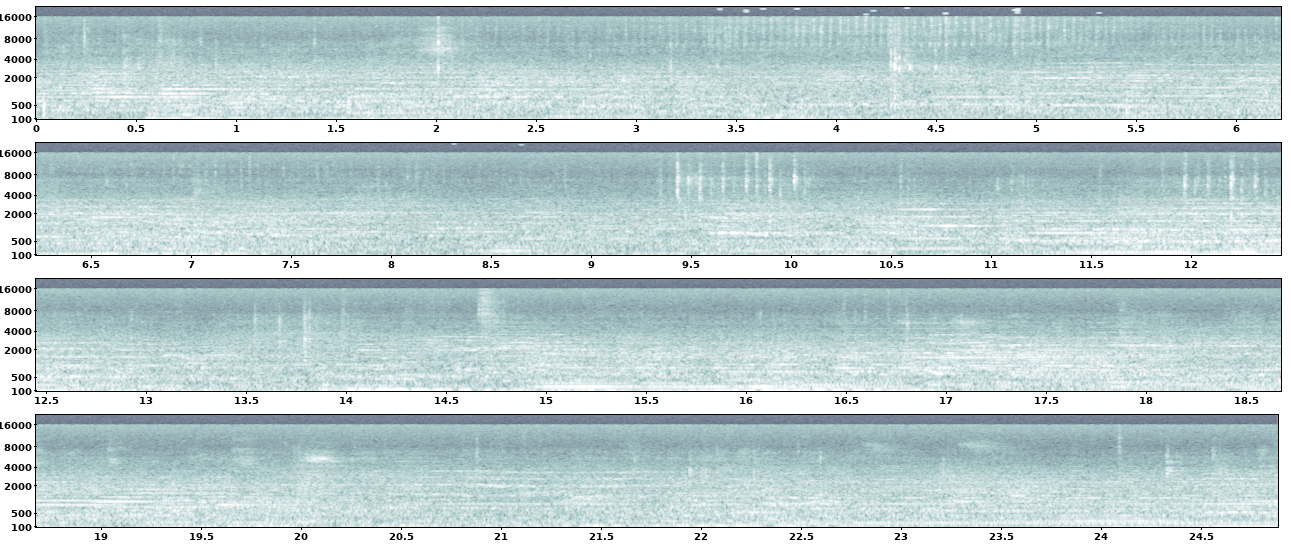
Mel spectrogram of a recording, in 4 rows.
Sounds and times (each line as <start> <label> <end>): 0.0 Strassenmusik 24.8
